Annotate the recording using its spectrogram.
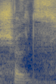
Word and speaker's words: Shults: Is there an L? – It's an eight S H U L T S Schultz. – Schultz.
